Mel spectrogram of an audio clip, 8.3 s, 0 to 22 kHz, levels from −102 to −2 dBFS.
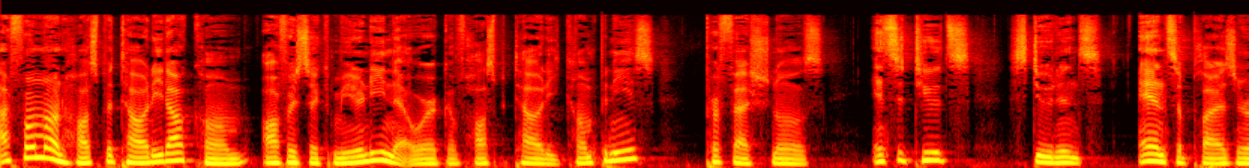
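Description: Nothing in this recording stands out as a technical fault; the speech just carries on without any glitch, dropout or break to point to.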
